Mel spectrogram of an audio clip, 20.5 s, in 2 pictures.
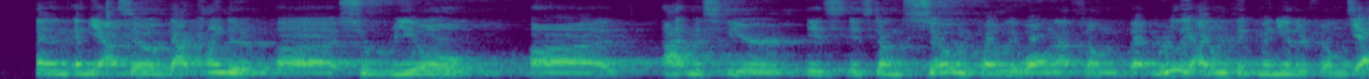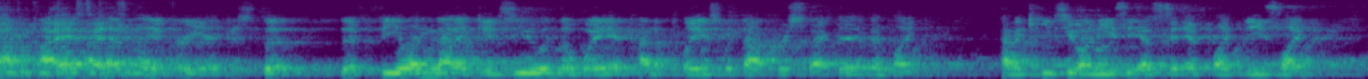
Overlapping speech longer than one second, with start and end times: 10.1-11.5

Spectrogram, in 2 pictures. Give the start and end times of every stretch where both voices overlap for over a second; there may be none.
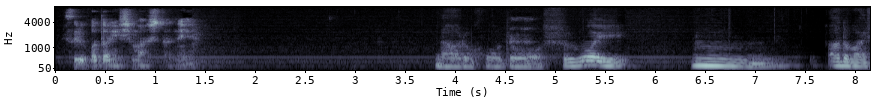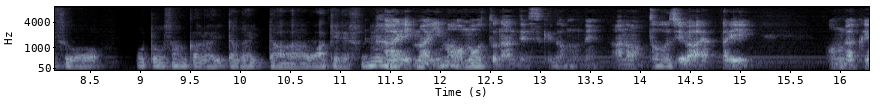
none

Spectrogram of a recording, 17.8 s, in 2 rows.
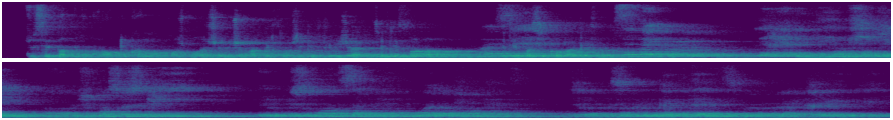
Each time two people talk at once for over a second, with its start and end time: none

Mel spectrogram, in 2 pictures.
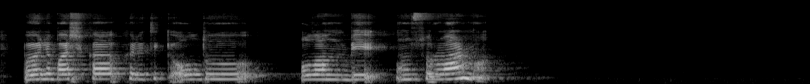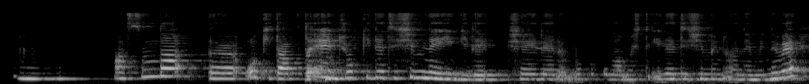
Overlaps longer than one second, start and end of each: none

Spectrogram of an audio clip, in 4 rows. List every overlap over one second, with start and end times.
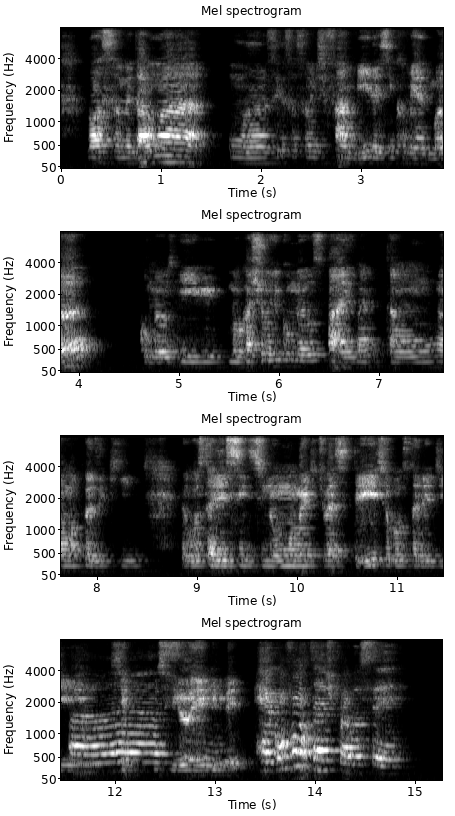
11.5-13.1

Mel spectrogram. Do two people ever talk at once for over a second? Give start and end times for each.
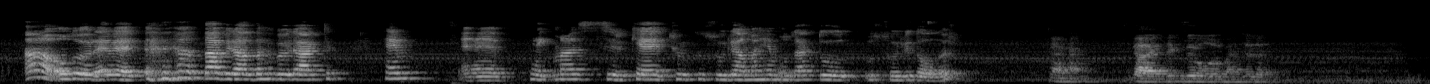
none

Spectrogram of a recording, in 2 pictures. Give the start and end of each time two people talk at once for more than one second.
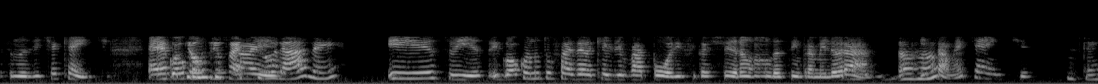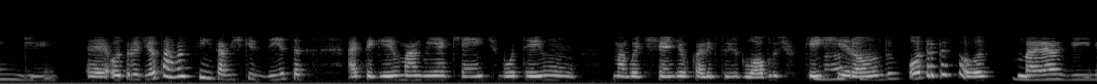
1.6-2.8

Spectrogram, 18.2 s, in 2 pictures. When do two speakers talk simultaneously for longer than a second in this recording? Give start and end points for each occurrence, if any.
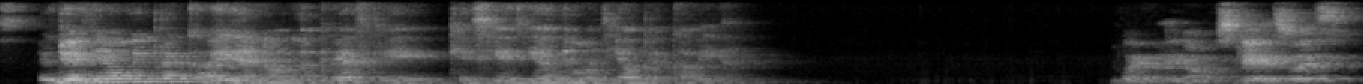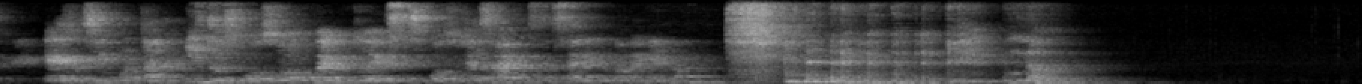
none

